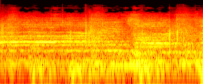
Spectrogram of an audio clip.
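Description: A choir singing a worship song with instrumental accompaniment, holding one long high note through the first second.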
